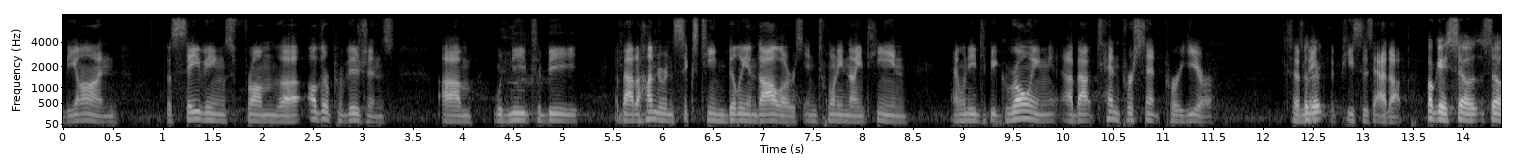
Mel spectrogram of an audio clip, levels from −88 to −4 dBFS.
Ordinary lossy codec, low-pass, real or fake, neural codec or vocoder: Opus, 16 kbps; 7.2 kHz; real; none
